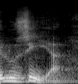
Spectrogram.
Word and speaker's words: Lydia: illustrare nella prima lezione, il nesso D più I più vocale all'interno di parola si leggeva come una S sonora. Poiché anche in questo caso troviamo la vocale Y, il nome latino diventa Ludia, confermata dal greco antico Ludia, che si legge Lusia.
